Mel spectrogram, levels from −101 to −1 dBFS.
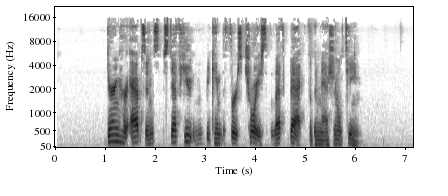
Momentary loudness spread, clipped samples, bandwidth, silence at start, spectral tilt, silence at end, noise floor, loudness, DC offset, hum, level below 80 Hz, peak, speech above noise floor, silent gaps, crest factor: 9 LU; under 0.1%; 16 kHz; 1.05 s; -3 dB/octave; 1.1 s; -70 dBFS; -17 LUFS; under 0.1%; none; -54 dBFS; 0 dBFS; 52 dB; none; 20 dB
